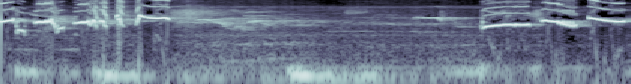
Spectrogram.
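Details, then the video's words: Oriental magpie-robin singing as a lure to excite another bird: bright whistled notes and quick chattering phrases, a fading whistle in the middle, then clear rising and falling whistles, over a faint low hum. "SEKALI PANCING KACER LANGSUNG GACOR NAIK EMOSI"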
